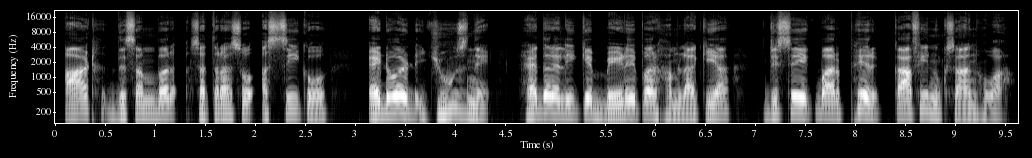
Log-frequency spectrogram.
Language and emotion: Hindi, neutral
